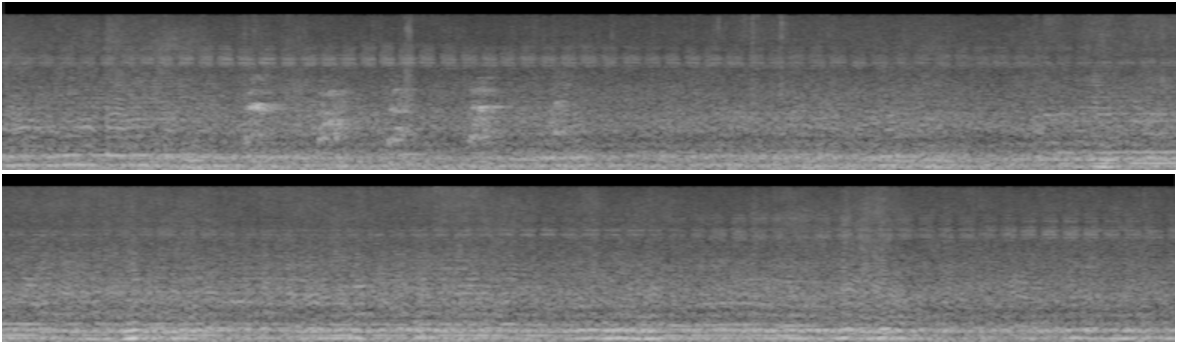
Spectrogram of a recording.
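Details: Bees swarming out of the hive make a thick, constant buzz, low humming bands overlaid by a few short brighter flickers near the start and passing insects later.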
